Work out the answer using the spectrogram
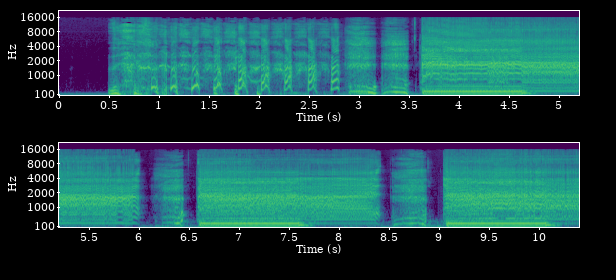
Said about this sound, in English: This the worst alarm. You lost. This alarm sound like his throat hurt. This alarm sound like it need a horse.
